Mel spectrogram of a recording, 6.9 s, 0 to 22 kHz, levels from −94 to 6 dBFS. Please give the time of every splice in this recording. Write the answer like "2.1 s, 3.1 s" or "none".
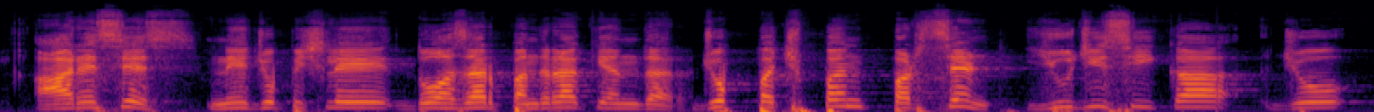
0.9 s, 3.4 s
